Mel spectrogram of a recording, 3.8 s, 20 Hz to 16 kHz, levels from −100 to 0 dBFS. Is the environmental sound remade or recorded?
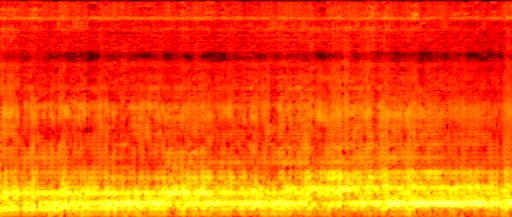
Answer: remade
